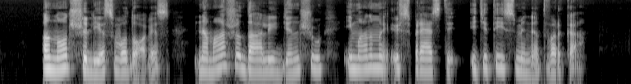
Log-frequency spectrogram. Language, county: Lithuanian, Alytus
